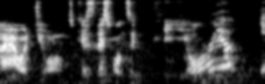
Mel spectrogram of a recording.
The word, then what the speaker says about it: Peoria: Um specifically speaking, it's about a seven hour because this one's in Poria. Yeah. Is that how you pronounce it?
